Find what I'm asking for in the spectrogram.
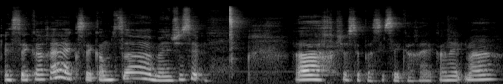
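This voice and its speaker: A woman's voice: mid-range voice, moderate pace, gravelly. A woman from Quebec whose first language is English, chatting casually while doing her makeup. She talks in a hesitant, rambling way, full of fillers and restarts. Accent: English-speaking Quebec. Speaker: beauty vlogger.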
